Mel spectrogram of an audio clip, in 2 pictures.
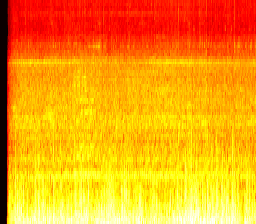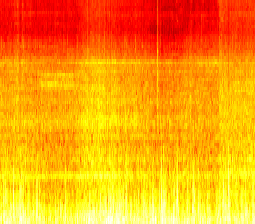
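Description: Motorcycle running while riding along a road, with heavy wind rumble on the microphone.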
